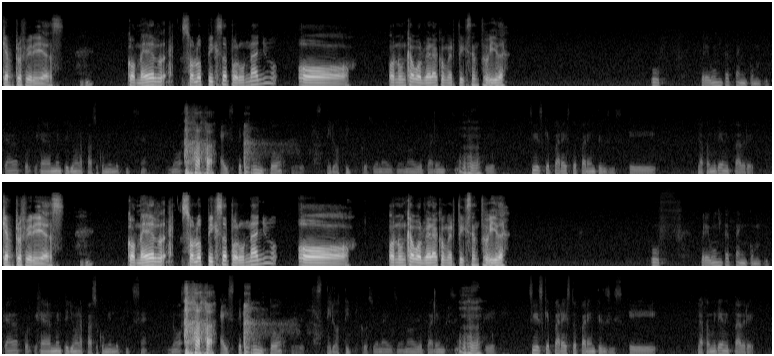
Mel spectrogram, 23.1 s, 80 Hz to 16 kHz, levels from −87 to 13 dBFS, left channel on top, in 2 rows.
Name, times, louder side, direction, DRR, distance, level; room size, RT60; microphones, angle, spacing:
voice 1, 0.0-0.9 1.9-4.1 4.4-5.2 5.8-7.6 14.3-14.7 15.2-15.3 18.4-18.7, right 5 dB, 70° right, 0.7 m, -21 dB
voice 2, 9.7-13.7 14.0-19.0 19.5-21.4 22.0-22.8, right 2 dB, 50° right, 1.5 m, -41 dB
head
